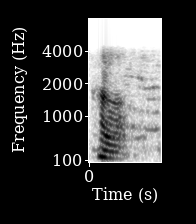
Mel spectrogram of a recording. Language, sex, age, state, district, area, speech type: Marathi, male, 18-30, Maharashtra, Yavatmal, rural, conversation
